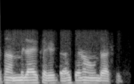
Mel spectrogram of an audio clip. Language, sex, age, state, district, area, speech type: Sindhi, male, 60+, Uttar Pradesh, Lucknow, urban, conversation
